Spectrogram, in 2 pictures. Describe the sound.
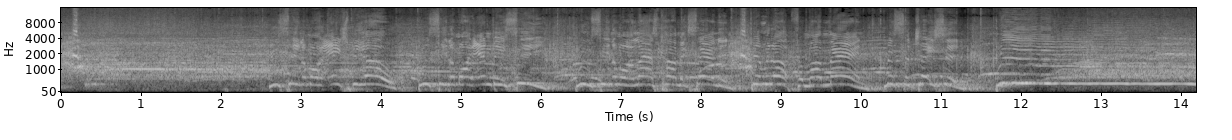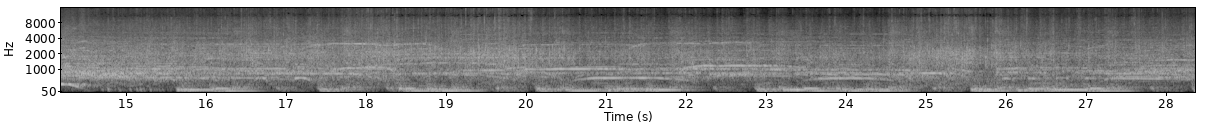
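A loud crowd at a comedy show cheers, whoops and shouts over steady applause as a comedian walks on stage, many voices overlapping; the roar carries on for the whole stretch, with thumping low rumbles joining in partway through.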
